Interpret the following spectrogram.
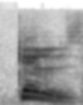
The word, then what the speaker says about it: quelle: It's spelled Q-U-E-L in the masculine, and the feminine ends in double L-E. But they're pronounced exactly the same. Listen to these examples. Un homme, quel homme? Une femme, quelle femme?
